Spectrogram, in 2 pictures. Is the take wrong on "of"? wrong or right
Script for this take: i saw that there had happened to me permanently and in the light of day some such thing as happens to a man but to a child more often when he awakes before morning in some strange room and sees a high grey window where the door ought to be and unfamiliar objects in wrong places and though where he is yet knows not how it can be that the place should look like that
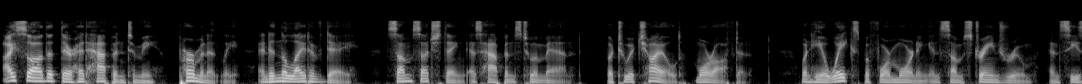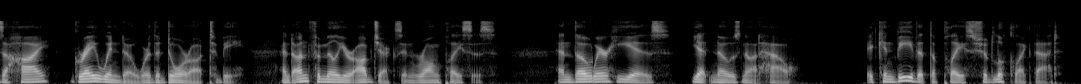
right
